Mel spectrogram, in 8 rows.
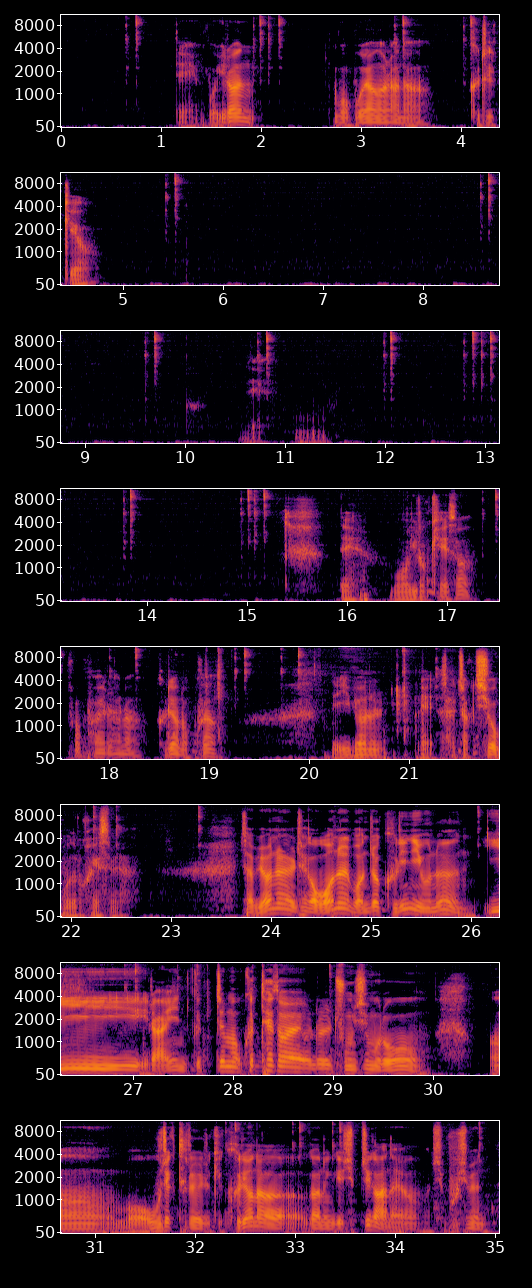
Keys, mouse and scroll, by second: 16.8 e, 18.8 space, 20.8 Delete, 27.3 shift+middle click.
